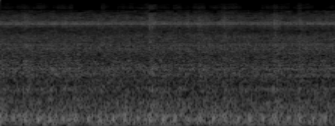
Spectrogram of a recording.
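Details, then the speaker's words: Carrier commercial rooftop unit, running after repair with belt pulleys realigned, now heating: steady heavy rumble with thin high constant whine/squeal; bad fan bearing, to be replaced. "sounds like [ __ ] for real looks like a bearing's bad in there so we're gonna write up for the bearing to be replaced but at least it's heating now"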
